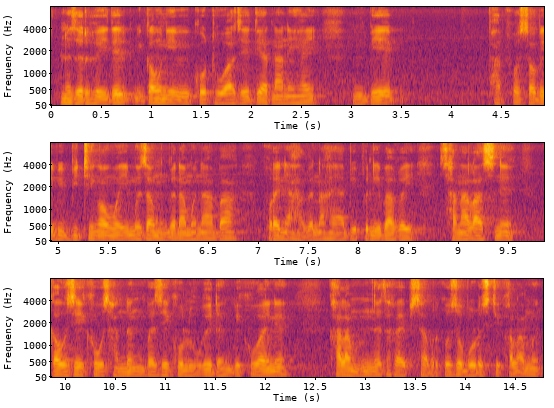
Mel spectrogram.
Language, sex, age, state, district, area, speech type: Bodo, male, 18-30, Assam, Kokrajhar, rural, spontaneous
